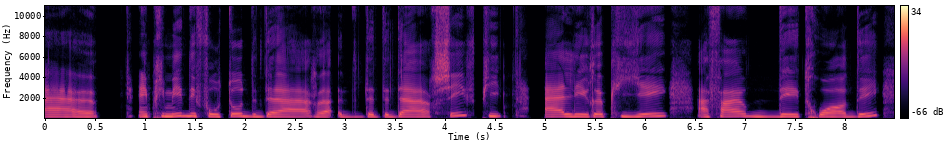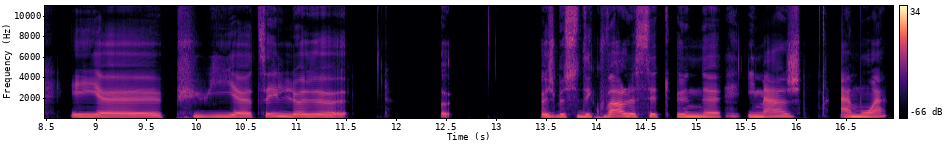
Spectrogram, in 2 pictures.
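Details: Adult woman who stutters, a mother of two, speaking French in a real podcast interview; stuttering.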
